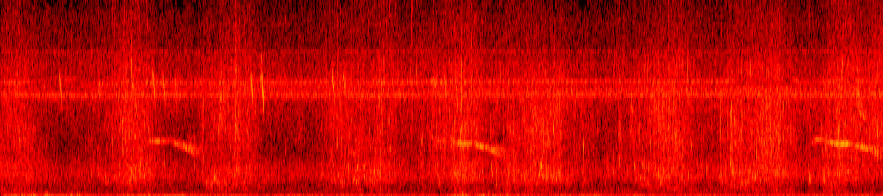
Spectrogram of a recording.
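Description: Wind rumbling on the microphone over the flowing water of a shallow stream, with a bird giving a short falling whistle three times.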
